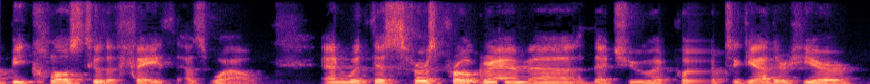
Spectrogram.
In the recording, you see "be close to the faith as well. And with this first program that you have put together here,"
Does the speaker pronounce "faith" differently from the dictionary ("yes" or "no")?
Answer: no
